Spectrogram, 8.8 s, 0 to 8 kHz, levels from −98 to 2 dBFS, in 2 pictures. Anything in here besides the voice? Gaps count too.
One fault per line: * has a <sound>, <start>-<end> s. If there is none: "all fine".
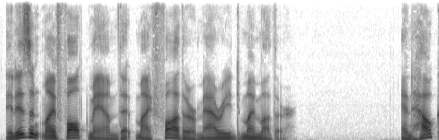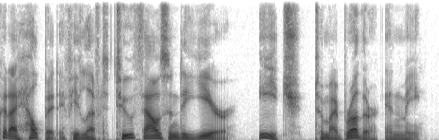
all fine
